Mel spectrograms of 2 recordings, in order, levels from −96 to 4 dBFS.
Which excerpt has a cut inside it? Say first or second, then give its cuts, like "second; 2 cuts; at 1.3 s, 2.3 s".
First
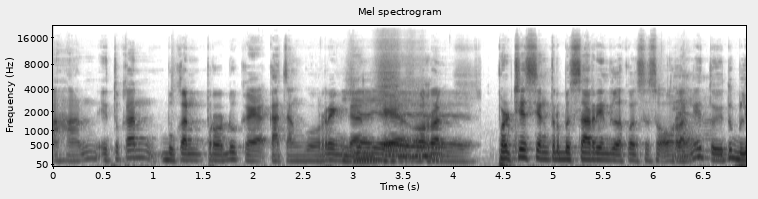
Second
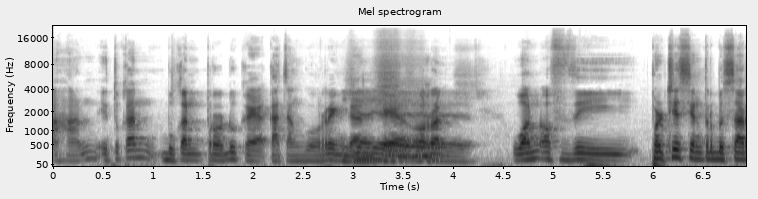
first; 1 cut; at 4.3 s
